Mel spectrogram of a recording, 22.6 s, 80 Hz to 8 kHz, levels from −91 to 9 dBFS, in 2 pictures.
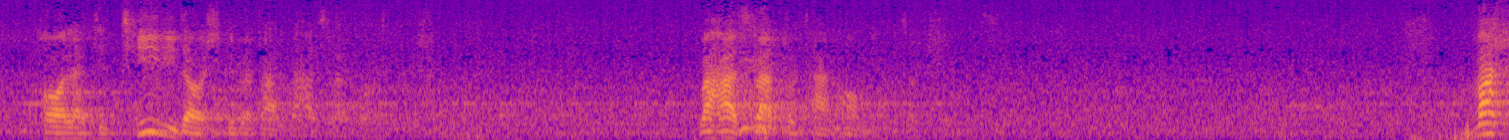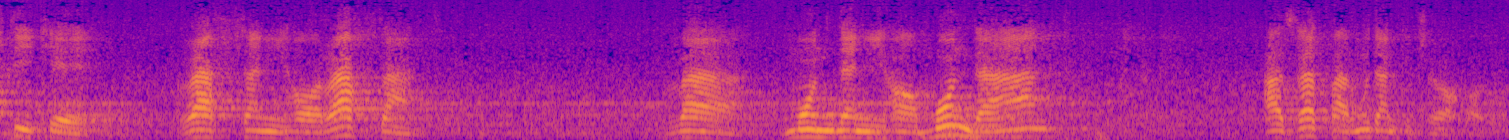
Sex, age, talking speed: male, 60-79, 70 wpm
